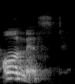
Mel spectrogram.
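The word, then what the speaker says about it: honest: Okay, नेक्स्ट हमारा ऑनेस्ट। ऑनेस्ट, इसमें भी ओ से पहले एच है ना, तो हम इसे साइलेंट रखेंगे, ऑनेस्ट पढ़ेंगे, ऑनेस्ट। ओके, इसमें हमारा इको।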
